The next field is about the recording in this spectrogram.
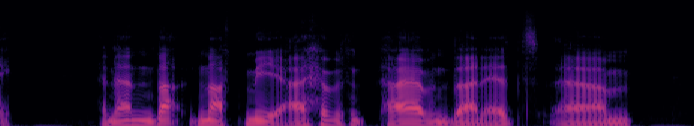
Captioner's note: speaking in Arabic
